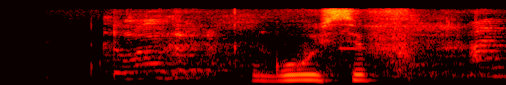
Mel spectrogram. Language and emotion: Russian, neutral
